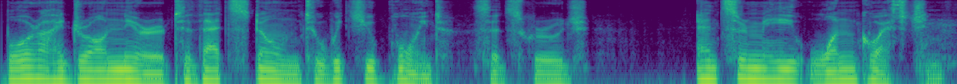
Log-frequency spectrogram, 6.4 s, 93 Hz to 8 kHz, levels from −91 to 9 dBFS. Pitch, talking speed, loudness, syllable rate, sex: 95 Hz, 160 wpm, -18 LUFS, 4.5 syllables/s, male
